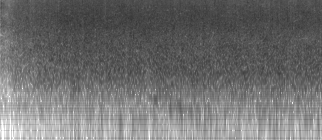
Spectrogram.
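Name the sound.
audience applause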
